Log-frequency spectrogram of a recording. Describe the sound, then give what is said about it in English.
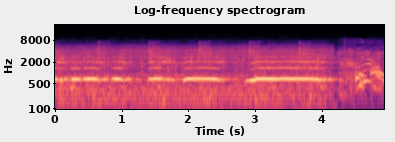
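A steam engine's whistle, sounded by pumping the whistle string, blows in a string of about five loud, steady, high-pitched blasts, the final one held longest, with brief excited voices breaking in right after. “Jesse pumps the whistle string.”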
